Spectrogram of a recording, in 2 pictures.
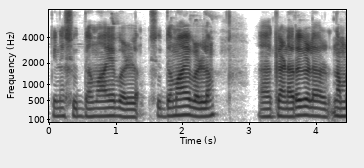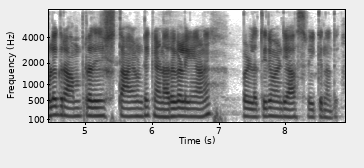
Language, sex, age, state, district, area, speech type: Malayalam, female, 30-45, Kerala, Kannur, rural, spontaneous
